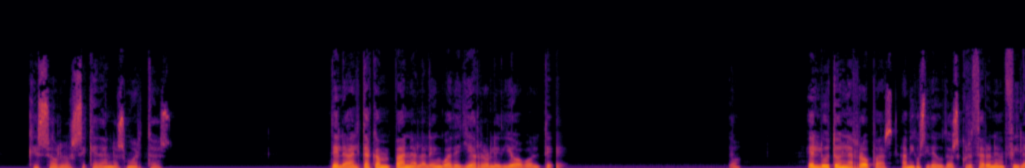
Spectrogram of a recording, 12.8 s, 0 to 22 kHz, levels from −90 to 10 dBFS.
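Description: A long network dropout runs from 6.85 to 9.17 s. The receiver fills about 2.3 s by stretching the last sound into a fading buzz or hiss, then a brief near-silence, and 1.6 s of audio never returns, most likely because packets stopped arriving entirely.

A jitter buffer speed-up follows from 9.24 to 12.78 s. The buffer held more audio than it aims for, so the receiver trims tiny pitch-period slices over and over, dropping roughly half a second. Playback runs at 114% speed without any pitch shift and sounds hurried.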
